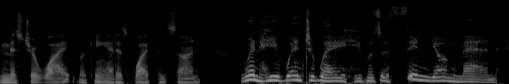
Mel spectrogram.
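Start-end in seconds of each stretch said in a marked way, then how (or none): 2.4-5.0 put-on higher old man voice; lightly voiced old father. A narrator's reading.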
